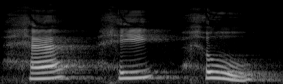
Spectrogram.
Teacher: ke H ini dari tenggorokan bagian tengah. Bunyinya halus, kayak nggak ada kotoran sama sekali.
